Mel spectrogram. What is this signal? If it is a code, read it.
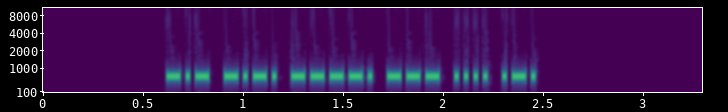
Morse code, heard as a keyed tone, about 51 wpm, 700 Hz. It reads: KC9OHR
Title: USA Call Signs - 3x Character Spacing - 50wpm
